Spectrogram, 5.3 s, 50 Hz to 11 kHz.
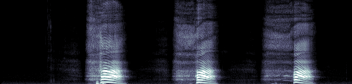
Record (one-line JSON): {"exhalation_length": "5.3 s", "exhalation_amplitude": 22119, "exhalation_signal_mean_std_ratio": 0.35, "survey_phase": "beta (2021-08-13 to 2022-03-07)", "age": "45-64", "gender": "Female", "wearing_mask": "No", "symptom_new_continuous_cough": true, "symptom_runny_or_blocked_nose": true, "symptom_sore_throat": true, "symptom_fatigue": true, "symptom_fever_high_temperature": true, "symptom_headache": true, "symptom_change_to_sense_of_smell_or_taste": true, "symptom_loss_of_taste": true, "symptom_onset": "5 days", "smoker_status": "Ex-smoker", "respiratory_condition_asthma": false, "respiratory_condition_other": false, "recruitment_source": "Test and Trace", "submission_delay": "1 day", "covid_test_result": "Positive", "covid_test_method": "RT-qPCR", "covid_ct_value": 14.1, "covid_ct_gene": "ORF1ab gene", "covid_ct_mean": 14.5, "covid_viral_load": "18000000 copies/ml", "covid_viral_load_category": "High viral load (>1M copies/ml)"}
